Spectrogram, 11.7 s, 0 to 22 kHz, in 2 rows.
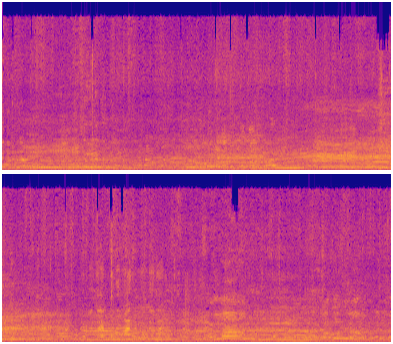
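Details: Small bull and heifer calves at a Noakhali livestock market on 21 July: several short, steady, mid-pitched calf moos come and go throughout, partly buried under dense market chatter and men haggling over prices.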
